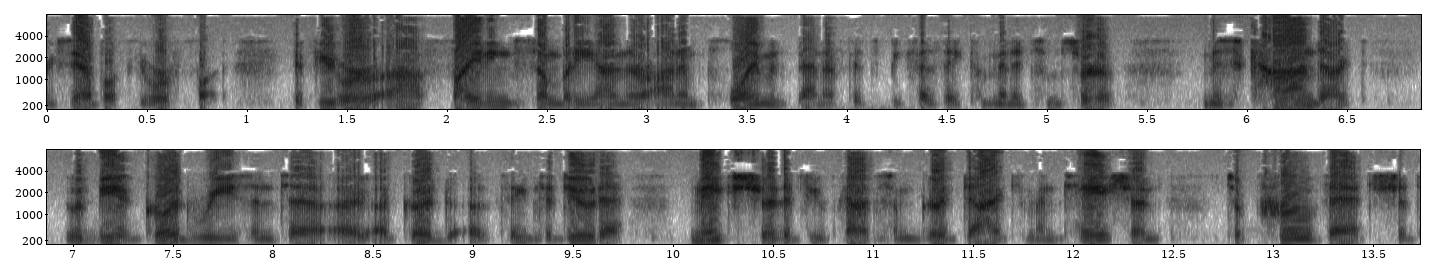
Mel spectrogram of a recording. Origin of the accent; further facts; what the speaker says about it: Wisconsin, United States; I graduated from Hamlin Law, and I'm originally from Wisconsin.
